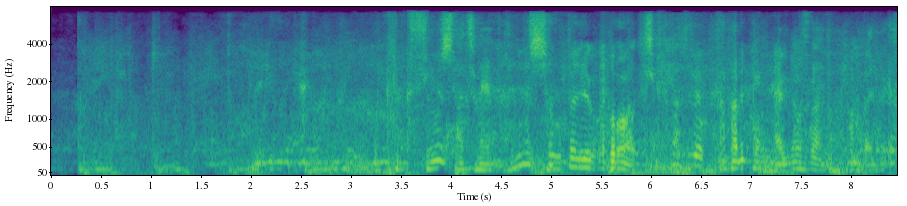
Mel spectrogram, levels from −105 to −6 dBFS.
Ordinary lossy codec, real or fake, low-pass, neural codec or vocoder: AAC, 32 kbps; fake; 7.2 kHz; codec, 24 kHz, 1.5 kbps, HILCodec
